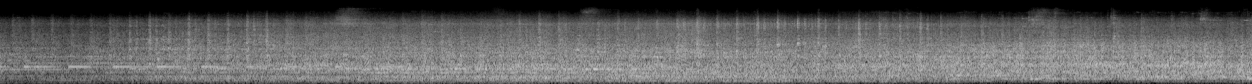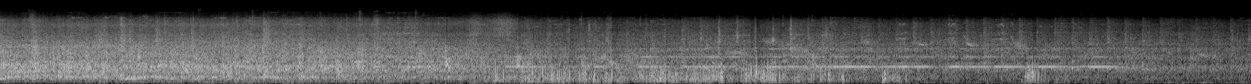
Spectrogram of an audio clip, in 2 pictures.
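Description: A diesel-hauled passenger train passes close by, led by two diesel locomotives. The engines and wheel noise build to a peak midway, then fade as the coaches run off, with wheels clacking over rail joints near the end.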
